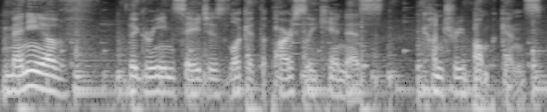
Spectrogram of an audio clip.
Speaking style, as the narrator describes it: she says very quietly to you, she says

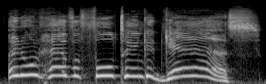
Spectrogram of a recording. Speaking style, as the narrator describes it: Lipton even yells after Jamie's car when it pulls away

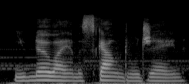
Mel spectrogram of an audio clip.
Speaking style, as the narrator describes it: he inquired wistfully

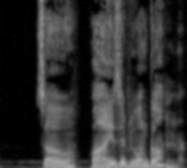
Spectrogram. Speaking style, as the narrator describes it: Xentus sighed, but louder

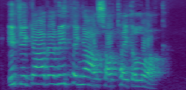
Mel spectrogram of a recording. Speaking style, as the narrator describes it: he yelled

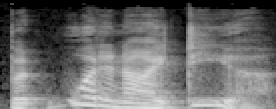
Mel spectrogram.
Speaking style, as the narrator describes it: cried Monsieur Otte

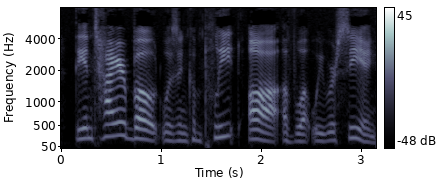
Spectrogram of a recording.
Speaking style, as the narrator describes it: she said

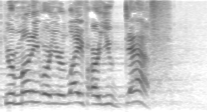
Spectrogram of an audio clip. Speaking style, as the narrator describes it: he prods the rich man with his gun and yells

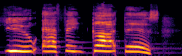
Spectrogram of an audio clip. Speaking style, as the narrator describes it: into a megaphone

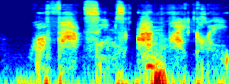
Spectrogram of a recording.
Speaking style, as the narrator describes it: whispered the girl

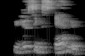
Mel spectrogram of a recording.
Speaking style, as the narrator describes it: Anne said

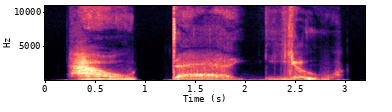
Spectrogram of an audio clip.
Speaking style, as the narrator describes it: He whispered back at her

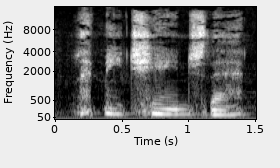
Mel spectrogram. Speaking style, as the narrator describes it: whispered

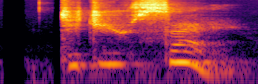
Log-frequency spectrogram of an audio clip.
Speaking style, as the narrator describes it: murmured Ron

